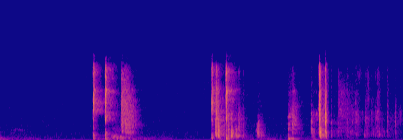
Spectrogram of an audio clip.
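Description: Short runs of sharp clicks, like typing on a computer keyboard: one run about a second in, then several between two and three and a half seconds in.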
